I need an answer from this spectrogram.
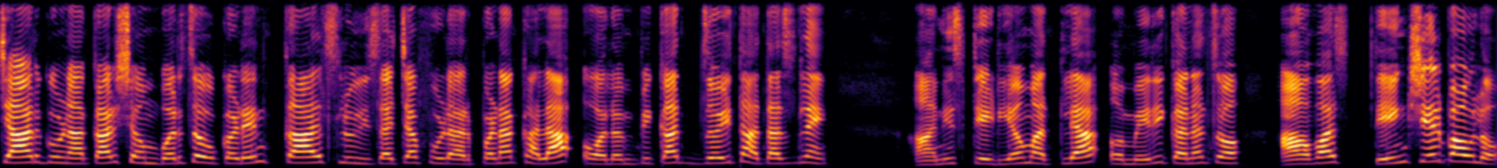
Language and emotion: Goan Konkani, happy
